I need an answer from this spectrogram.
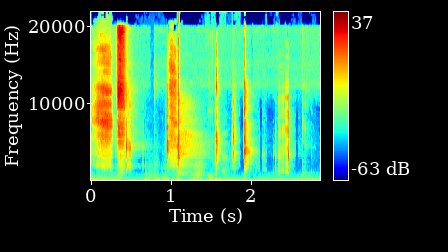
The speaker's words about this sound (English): Are you guys ready to crack these open? Let's crack these beers open. I've been thirsty for a while.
